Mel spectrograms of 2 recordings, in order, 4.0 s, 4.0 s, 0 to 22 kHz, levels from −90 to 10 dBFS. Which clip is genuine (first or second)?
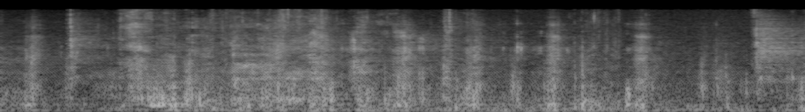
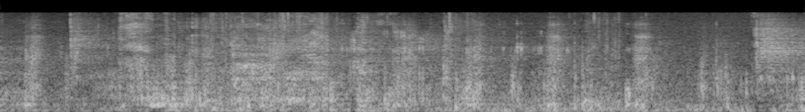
second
